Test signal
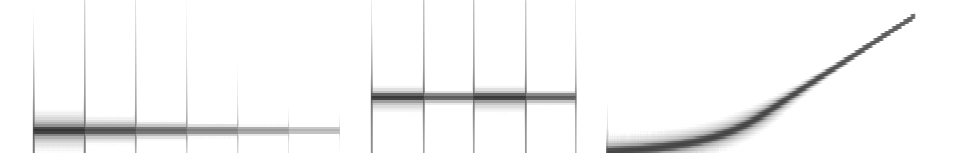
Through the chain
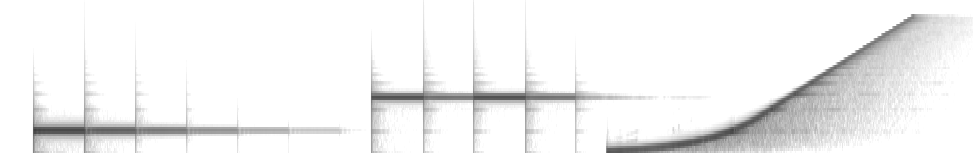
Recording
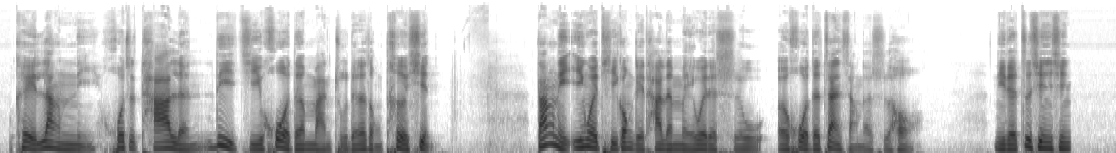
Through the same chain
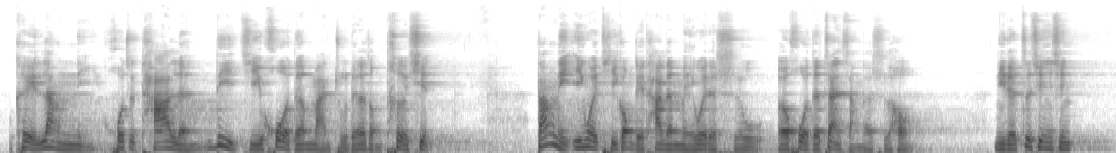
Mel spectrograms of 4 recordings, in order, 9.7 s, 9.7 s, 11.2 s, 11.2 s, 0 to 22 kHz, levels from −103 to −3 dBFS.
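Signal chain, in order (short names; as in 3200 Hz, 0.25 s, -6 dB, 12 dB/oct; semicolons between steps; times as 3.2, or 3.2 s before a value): high shelf 2300 Hz -8.5 dB; two-slope reverb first 0.35 s, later 2.4 s, from -18 dB, DRR 12.5 dB; dynamic EQ 140 Hz, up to -6 dB, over -40 dBFS, Q 1.3; compressor, threshold -26 dBFS; resonator 590 Hz, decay 0.39 s, mix 80%; gain +7 dB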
